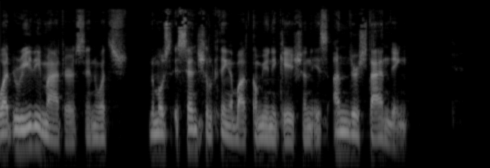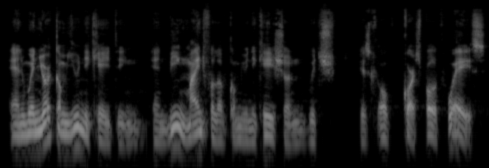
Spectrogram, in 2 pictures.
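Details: Adult male speaker; ordinary fluent speech.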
